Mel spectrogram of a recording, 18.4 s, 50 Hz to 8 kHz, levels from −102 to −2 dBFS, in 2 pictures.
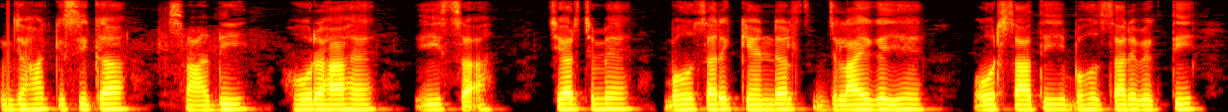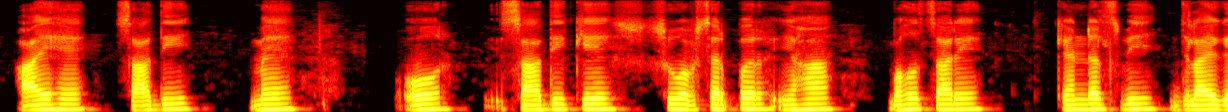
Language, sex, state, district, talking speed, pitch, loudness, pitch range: Hindi, male, Uttar Pradesh, Etah, 130 wpm, 135 Hz, -20 LUFS, 130-140 Hz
